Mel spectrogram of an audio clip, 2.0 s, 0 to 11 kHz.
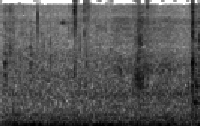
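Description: Manual Corvette's LS3 V8 idling across the lot, a low steady rumble, with a few faint clicks.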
